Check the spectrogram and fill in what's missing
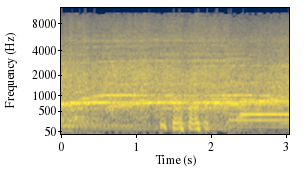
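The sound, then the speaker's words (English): A large crowd at a meeting claps steadily in a dense, continuous wash of applause that fills the whole moment, with a few voices calling out faintly beneath it; those at the back are told to clap alone while those in front stay silent. “Those in front, don't clap. Those at the back, you alone clap.”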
